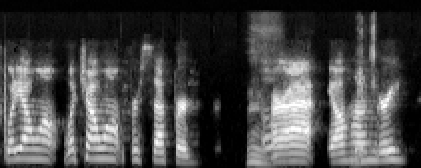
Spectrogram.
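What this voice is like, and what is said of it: Southern US accent. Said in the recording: “Southern lady... my accent will come out... it comes out pretty easily”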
